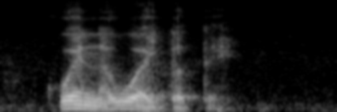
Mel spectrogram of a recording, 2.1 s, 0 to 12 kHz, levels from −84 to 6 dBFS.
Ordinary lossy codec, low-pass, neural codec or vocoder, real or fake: Opus, 16 kbps; 10.8 kHz; none; real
